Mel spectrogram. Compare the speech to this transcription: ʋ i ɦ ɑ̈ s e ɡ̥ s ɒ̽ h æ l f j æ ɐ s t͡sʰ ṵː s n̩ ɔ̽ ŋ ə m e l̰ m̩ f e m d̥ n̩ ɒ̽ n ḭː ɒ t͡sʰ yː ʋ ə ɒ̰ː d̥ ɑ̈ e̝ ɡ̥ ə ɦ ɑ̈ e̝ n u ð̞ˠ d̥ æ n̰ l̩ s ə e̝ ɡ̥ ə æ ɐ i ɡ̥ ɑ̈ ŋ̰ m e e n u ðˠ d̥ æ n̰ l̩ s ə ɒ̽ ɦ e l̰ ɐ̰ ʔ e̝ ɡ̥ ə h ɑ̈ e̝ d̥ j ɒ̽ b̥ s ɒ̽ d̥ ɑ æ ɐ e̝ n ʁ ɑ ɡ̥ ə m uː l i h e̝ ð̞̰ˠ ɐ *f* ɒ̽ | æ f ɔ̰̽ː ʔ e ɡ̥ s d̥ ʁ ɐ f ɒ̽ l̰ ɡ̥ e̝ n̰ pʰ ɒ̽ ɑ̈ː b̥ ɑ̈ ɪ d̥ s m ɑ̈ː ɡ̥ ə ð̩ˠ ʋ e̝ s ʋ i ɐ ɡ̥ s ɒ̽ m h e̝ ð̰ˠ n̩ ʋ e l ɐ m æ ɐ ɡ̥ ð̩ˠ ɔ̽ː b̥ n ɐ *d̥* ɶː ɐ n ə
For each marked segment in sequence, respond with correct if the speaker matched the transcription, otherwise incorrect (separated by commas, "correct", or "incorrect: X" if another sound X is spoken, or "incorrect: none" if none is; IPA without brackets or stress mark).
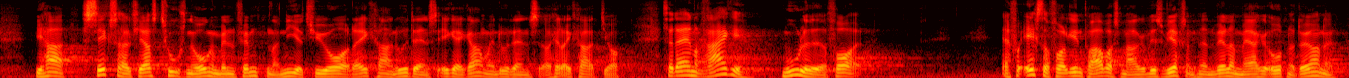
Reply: correct, correct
